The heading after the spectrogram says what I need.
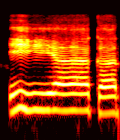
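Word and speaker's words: إياك: Ini saya ini lagi ya, kayak ini yang iya, jangan dibaca iya, itu kan ada tasjwid tuh. Iya. Jadi bacanya iyyaka na'budu wa iyyaka nasta'in gitu.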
